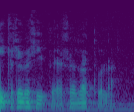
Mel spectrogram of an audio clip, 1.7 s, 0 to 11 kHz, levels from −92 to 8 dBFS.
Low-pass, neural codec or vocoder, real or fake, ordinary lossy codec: 9.9 kHz; none; real; MP3, 32 kbps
